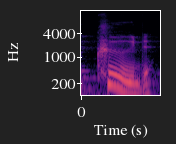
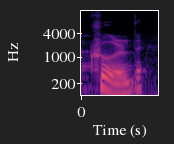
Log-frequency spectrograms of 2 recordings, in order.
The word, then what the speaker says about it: could: est toujours cher ami le coude on prononce pas le elle bien évidemment ok on nie pas could mais que du please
